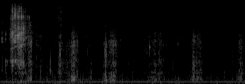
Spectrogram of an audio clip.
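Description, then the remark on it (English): Crisp crunching of chips with dip being bitten and chewed late in the evening, a loud first bite followed by several softer, irregular chews over a low steady hum. “We got ourselves some nice chicken tenders, we got ourselves some chips and dip today, we got some good tasty whiskey as well. So see if we can hear that crunch in the microphone.”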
